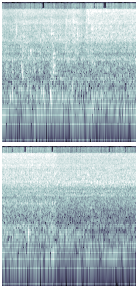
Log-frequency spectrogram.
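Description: Water runs steadily from a tap to dampen hair, a close, continuous splashing hiss that shifts slightly in tone as the flow changes, with no talking.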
